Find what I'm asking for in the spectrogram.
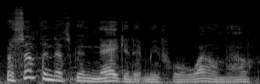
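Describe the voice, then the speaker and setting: A man's voice: medium pitch, sing-song, fast, noisy background, close to an everyday voice. An actor playing a wordy, fatherly resistance leader in a video game, with florid, folksy old-fashioned phrasing. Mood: encouraging, earnest. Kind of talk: video game cutscene acting.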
